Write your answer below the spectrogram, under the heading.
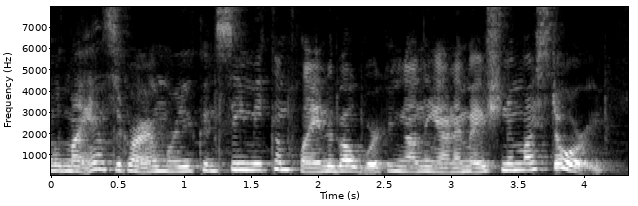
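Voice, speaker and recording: A woman's loud, high-pitched voice at a very fast pace with very wide pitch swings, over noticeable background noise. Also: hardly any pauses. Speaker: amateur animator. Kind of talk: casual vlog update. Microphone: no mic, device built-in.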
